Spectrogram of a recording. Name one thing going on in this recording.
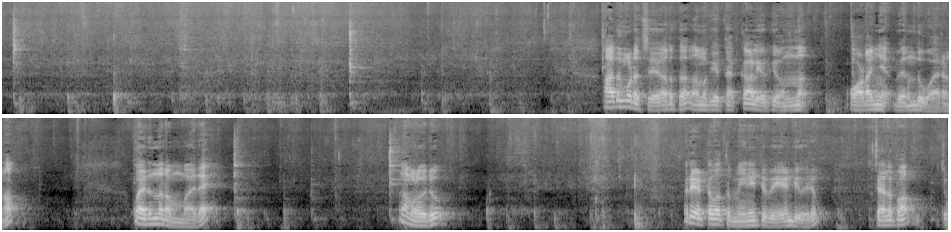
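A wooden spoon scrapes and stirs food in a metal pot.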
